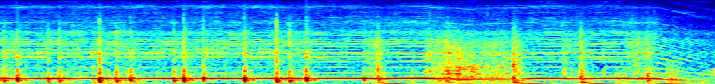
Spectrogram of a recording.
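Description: Stick blender running in thick hot-process soap batter: a steady motor whine with many sharp clicks as the blending head works through the stiff batter. Near the end the motor is switched off and its whine slides down in pitch as it winds down.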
